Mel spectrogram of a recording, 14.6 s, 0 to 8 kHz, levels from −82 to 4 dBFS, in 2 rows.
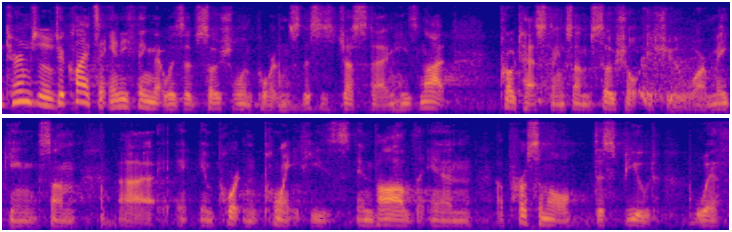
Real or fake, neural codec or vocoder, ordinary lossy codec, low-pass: real; none; Opus, 32 kbps; 7.2 kHz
